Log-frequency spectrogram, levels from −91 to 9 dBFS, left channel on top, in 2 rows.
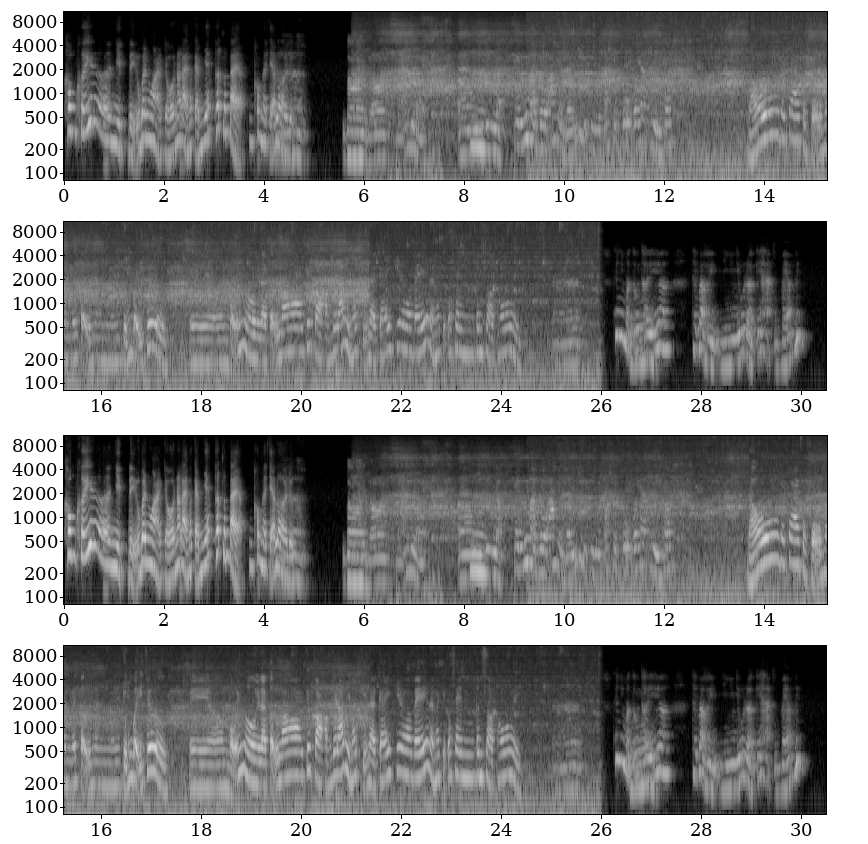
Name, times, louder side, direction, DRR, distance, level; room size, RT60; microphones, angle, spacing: voice 1, 0.0-4.6 5.7-6.1 8.1-8.5 13.7-17.3 17.8-24.4 26.6-27.1, right 5 dB, 70° right, 0.4 m, -24 dB
voice 2, 4.2-4.8 5.6-7.3 7.9-12.2 25.0-25.6 26.3-27.4 27.8-29.9, right 1 dB, 25° right, 0.8 m, -32 dB
sound 1, 5.7-21.4, left 3 dB, 40° left, 0.6 m, -35 dB
Stream / Trickle dribble, 9.2-26.0, equal, 80° left, 1.1 m, -38 dB
3.9 x 2.5 x 3.3 m
head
